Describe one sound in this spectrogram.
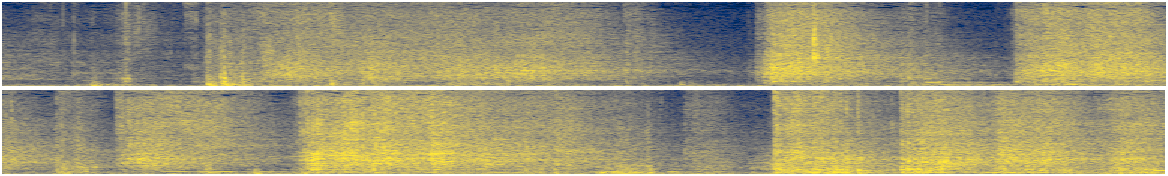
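Cardboard rustles and scrapes close by.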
